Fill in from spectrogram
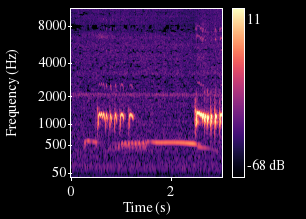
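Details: Lively local zebra dove answering a lure recording: a low, smooth drawn-out coo is framed by bursts of quick, clipped, higher staccato notes that roll and then stop. A faint steady high whine runs underneath.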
